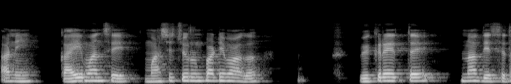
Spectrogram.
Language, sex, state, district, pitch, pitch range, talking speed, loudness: Marathi, male, Maharashtra, Pune, 160 Hz, 140-170 Hz, 115 wpm, -18 LUFS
